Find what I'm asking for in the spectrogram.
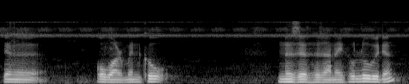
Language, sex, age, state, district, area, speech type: Bodo, male, 30-45, Assam, Chirang, rural, spontaneous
